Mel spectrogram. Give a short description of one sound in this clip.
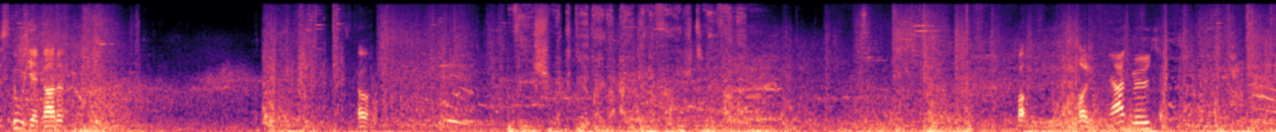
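Magic blasts and fiery explosions crash and crackle in a fierce battle.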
